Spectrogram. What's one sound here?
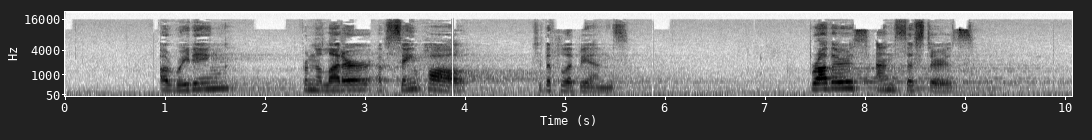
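A woman reads out calmly into a microphone in a large echoing hall.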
